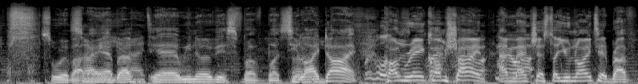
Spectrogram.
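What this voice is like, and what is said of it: Put-on British accent. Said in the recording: “Maybe that's your British accent.”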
